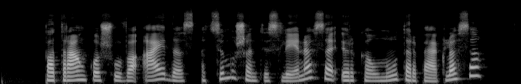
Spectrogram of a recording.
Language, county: Lithuanian, Klaipėda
